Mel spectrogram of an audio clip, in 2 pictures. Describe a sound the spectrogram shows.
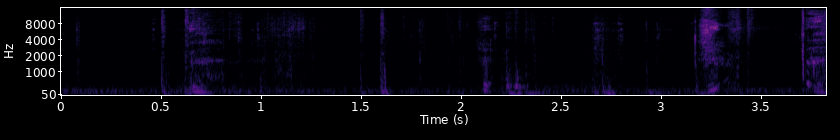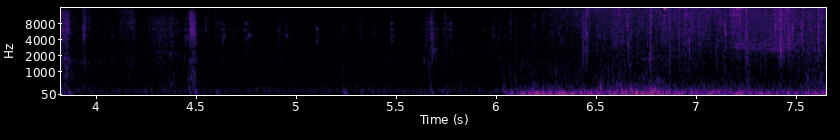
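Footsteps scuff and tap on stone.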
